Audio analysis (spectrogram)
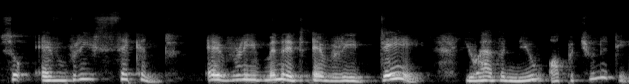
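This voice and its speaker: Moderately paced female speech, somewhat breathy. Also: medium pitch for a woman, lively intonation. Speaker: cancer counsellor and motivational speaker. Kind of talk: interview.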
